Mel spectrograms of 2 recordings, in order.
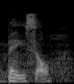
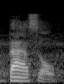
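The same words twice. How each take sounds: First: The word has an American pronunciation. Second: The word has a British pronunciation. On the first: "since I'm American, I'm going to say basil" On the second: "or basil, I guess, if you're British"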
